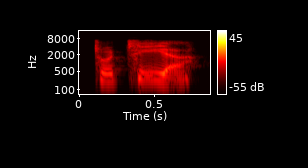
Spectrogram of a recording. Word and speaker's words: tortilla: Tortilla, the double L is the Y sound.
